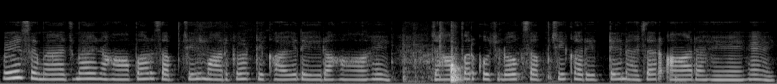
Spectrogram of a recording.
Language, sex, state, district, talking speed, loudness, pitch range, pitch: Hindi, female, Rajasthan, Jaipur, 160 wpm, -26 LUFS, 220-245 Hz, 235 Hz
